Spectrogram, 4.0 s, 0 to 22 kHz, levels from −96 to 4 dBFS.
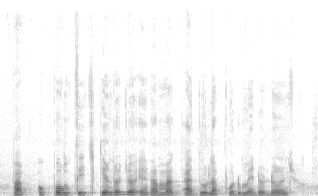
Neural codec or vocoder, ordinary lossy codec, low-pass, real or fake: none; none; none; real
